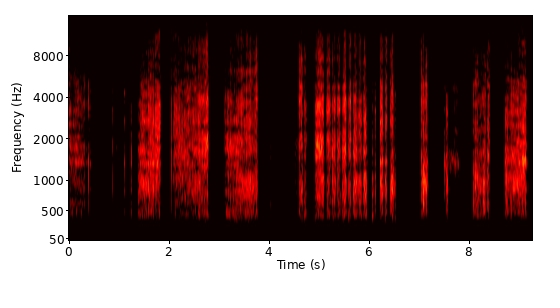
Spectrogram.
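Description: Wooden match heads are scratched along the rough brown striker strip on the side of a large, hollow cardboard matchbox. The clip is a series of dry, raspy scrapes: some long, drawn-out strokes and some quick, short flicks, separated by brief quiet gaps. The scrapes have a papery midrange hiss with a bright edge and no low end.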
